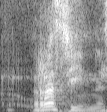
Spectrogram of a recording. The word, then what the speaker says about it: Racine: No, Racine si pronuncia, perché il nome è francese e significa radici.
